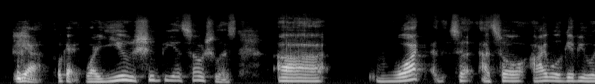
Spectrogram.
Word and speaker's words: Why You Should Be a Socialist: I am pronouncing that correctly, with the emphasis on the you, right? Yes, the you is big. Yeah, okay. Why You Should Be a Socialist.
